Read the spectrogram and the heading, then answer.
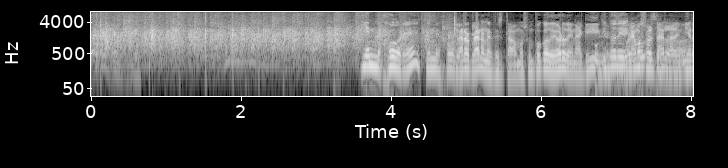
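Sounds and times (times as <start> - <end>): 
audience applause: 0.0 - 5.2
speech: 3.6 - 8.0.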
